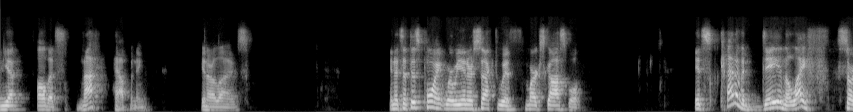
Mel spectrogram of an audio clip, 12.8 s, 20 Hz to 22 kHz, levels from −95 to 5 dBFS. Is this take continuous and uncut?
yes; 0 cuts

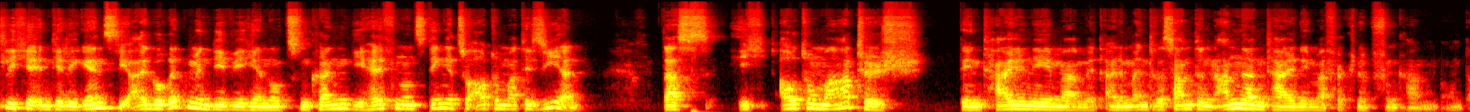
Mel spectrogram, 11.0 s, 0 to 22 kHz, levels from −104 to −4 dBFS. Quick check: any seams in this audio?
no; 0 cuts

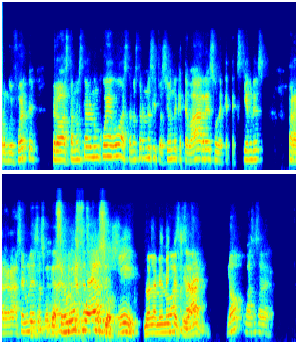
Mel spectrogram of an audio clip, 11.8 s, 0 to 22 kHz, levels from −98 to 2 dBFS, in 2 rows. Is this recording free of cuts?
yes; 0 cuts

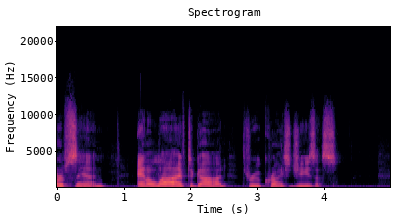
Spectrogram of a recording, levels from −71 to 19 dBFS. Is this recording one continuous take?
yes; 0 cuts

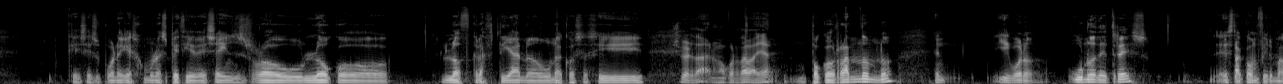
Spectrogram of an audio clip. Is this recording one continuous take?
yes; 0 cuts

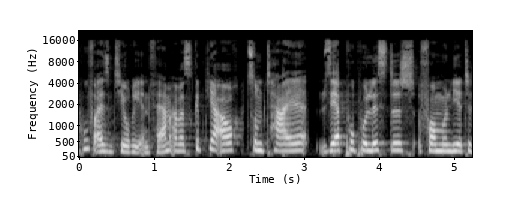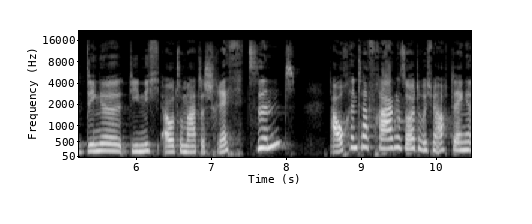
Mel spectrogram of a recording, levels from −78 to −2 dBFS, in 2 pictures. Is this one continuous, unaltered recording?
no; 3 cuts; at 2.2 s, 3.0 s, 8.6 s

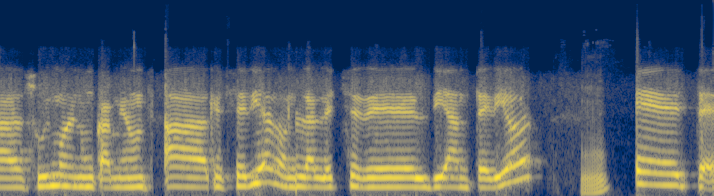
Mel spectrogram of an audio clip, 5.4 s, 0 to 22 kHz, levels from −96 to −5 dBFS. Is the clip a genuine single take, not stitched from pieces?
no; 3 cuts; at 1.2 s, 1.6 s, 2.2 s

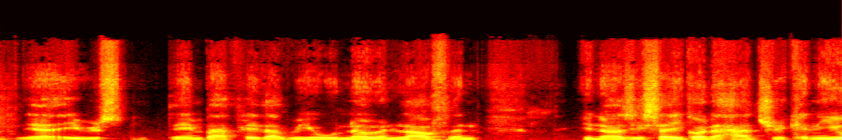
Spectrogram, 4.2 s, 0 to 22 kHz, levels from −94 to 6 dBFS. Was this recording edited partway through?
no; 0 cuts

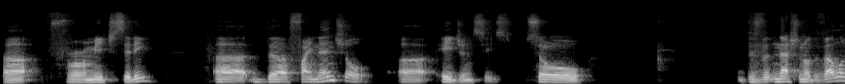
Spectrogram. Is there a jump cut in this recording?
no; 0 cuts

